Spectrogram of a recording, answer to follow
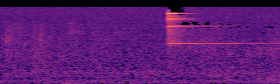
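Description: A pair of small tingsha-style hand cymbals struck together once, about two and a half seconds in, leaving a clear high ring of two steady tones that fades slowly.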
